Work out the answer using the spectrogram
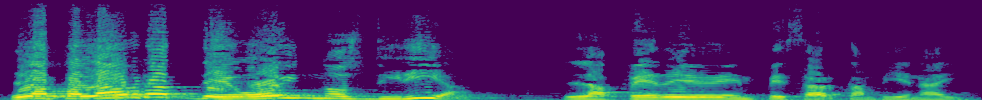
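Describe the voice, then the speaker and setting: A man's voice: high-pitched, animated, measured pace, darkish tone. A man preaching a Sunday homily in a church, emphatic and repetitive, asking the congregation direct questions and joking about himself. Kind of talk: Sunday sermon.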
